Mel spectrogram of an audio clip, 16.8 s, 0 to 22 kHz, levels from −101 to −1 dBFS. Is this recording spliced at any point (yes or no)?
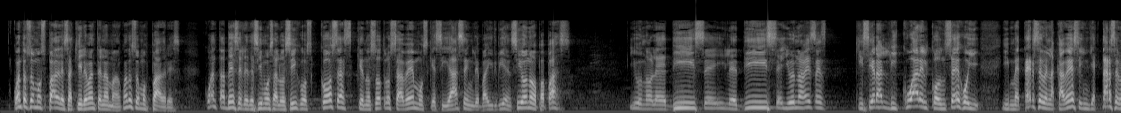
no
